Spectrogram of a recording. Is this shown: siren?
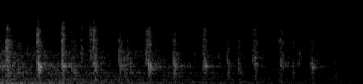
no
